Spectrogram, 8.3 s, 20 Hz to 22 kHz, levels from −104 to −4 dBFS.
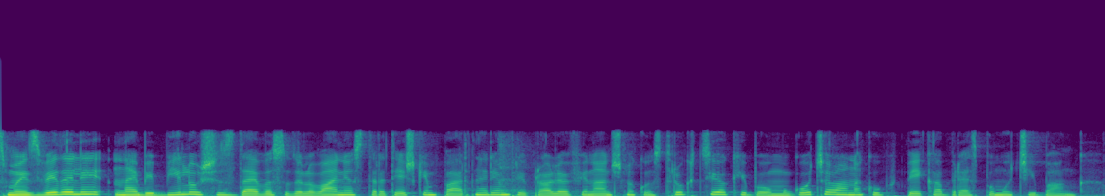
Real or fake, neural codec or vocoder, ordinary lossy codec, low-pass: real; none; MP3, 96 kbps; 7.2 kHz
